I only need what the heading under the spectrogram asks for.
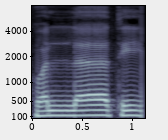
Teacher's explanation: لام کے اوپر کھڑی زبر ہے، ایک الف کی مقدار کے برابر کھینچ کر پڑھیں گے. یہاں پر بھی تی ہے اور یہاں پر بھی تی، دونوں کو ایک ایک الف کی مقدار کے برابر کھینچ کر پڑھیں گے.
